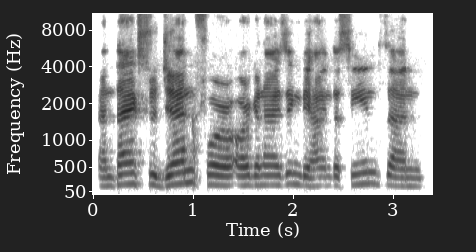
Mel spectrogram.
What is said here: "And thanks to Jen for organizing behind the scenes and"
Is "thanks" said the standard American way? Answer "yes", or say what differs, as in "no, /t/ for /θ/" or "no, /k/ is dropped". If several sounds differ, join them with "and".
no, /t/ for /θ/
